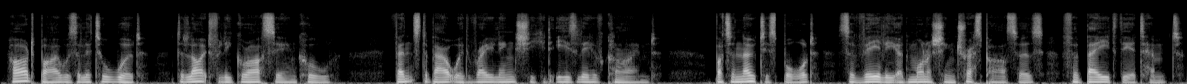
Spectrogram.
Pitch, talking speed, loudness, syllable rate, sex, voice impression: 105 Hz, 145 wpm, -20 LUFS, 5.2 syllables/s, male, very masculine, very adult-like, cool, sincere, calm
